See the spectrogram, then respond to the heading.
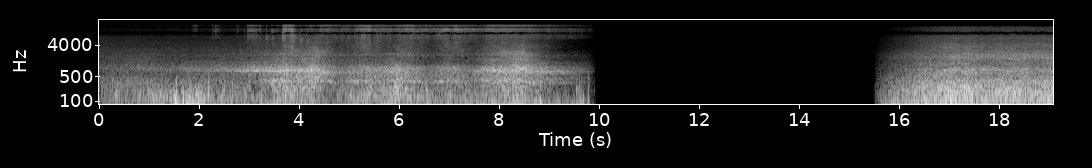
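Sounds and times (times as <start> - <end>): passenger train passing: 0.0 - 9.9, 15.6 - 19.0.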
